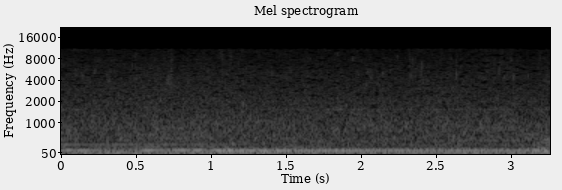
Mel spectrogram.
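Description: Steady pouring, splashing flow of a small river in the Snowrunner game, continuous and moderately faint, over a low humming vehicle engine.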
